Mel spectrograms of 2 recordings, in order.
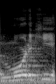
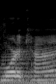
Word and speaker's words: Mordecai: still live in raleigh today still pronounced at that same really so this is with a more turkey house in the more tacky neighborhood on more turkey drive right over there man everywhere else that's mordecai and here we just say it a little different a little special part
